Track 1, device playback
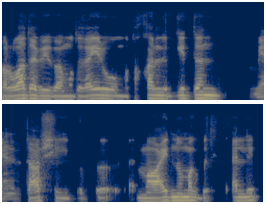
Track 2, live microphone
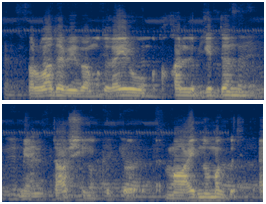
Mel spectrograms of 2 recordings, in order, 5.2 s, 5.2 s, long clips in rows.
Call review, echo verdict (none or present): present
